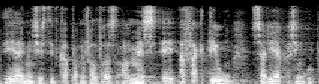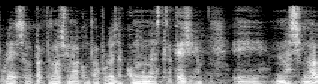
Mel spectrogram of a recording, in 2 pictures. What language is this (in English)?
Catalan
